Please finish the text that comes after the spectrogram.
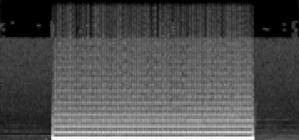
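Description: A single loud, steady electronic phone ringing tone sounds for about two seconds as a phone call is placed, then cuts off abruptly, with no one talking.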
